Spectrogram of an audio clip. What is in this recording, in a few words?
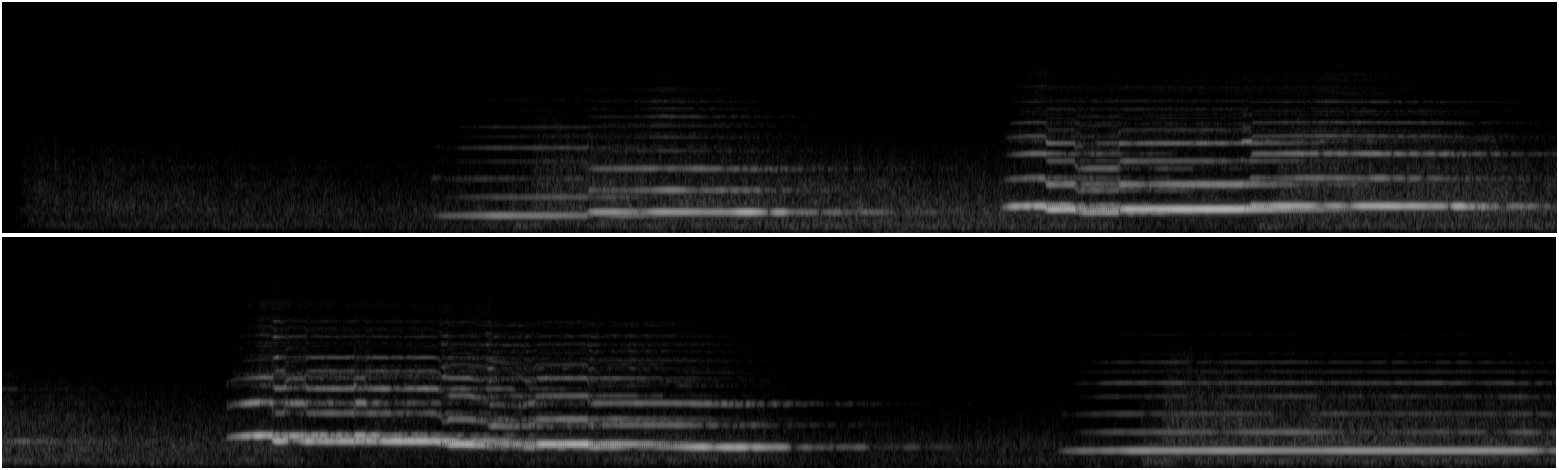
Sound As It Leaves the Flute, Native American Flute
